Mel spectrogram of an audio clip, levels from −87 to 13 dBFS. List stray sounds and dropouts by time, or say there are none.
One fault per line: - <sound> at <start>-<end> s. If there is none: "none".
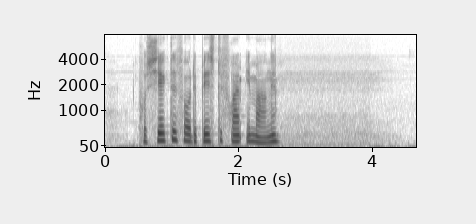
none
